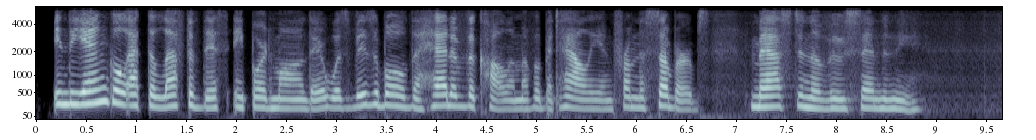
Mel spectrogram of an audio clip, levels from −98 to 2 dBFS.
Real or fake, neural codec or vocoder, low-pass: fake; codec, 16 kHz in and 24 kHz out, 0.4 kbps, LongCat-Audio-Codec, two codebook decoder; 5.4 kHz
